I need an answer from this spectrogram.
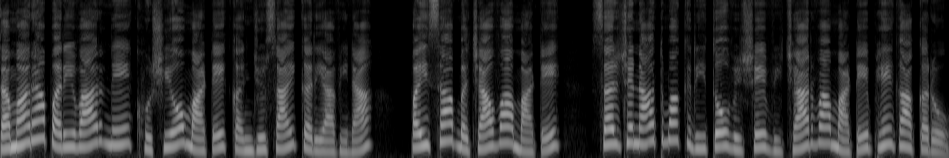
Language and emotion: Gujarati, neutral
